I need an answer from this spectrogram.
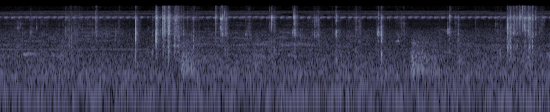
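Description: Close-up mukbang eating sounds: wet lip smacks and chewing, with sharp crunches and clicks as raw green leaves are bitten off, the loudest about one and a half seconds in and near the end, over a steady background hiss.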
